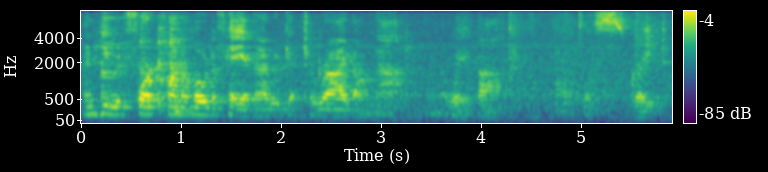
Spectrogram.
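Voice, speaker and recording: In an Albertan accent, a woman with a very deep, low pitch talks with fairly even intonation and big swings in loudness, over noticeable background noise and audible room echo. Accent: Canadian (Alberta). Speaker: elderly local resident sharing memories. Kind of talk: casual reminiscence interview.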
